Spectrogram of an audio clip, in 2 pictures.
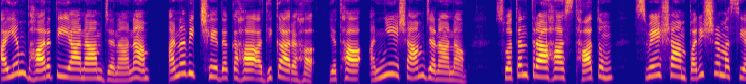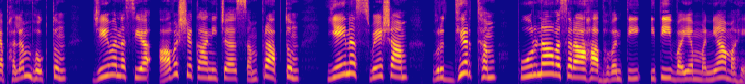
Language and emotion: Sanskrit, neutral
